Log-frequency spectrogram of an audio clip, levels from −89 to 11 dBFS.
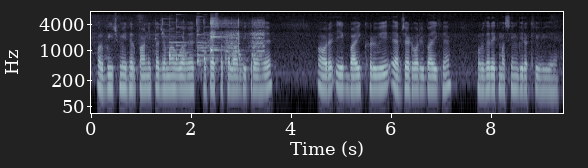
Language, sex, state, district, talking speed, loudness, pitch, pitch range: Hindi, male, Gujarat, Valsad, 205 wpm, -22 LUFS, 130 Hz, 130-135 Hz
